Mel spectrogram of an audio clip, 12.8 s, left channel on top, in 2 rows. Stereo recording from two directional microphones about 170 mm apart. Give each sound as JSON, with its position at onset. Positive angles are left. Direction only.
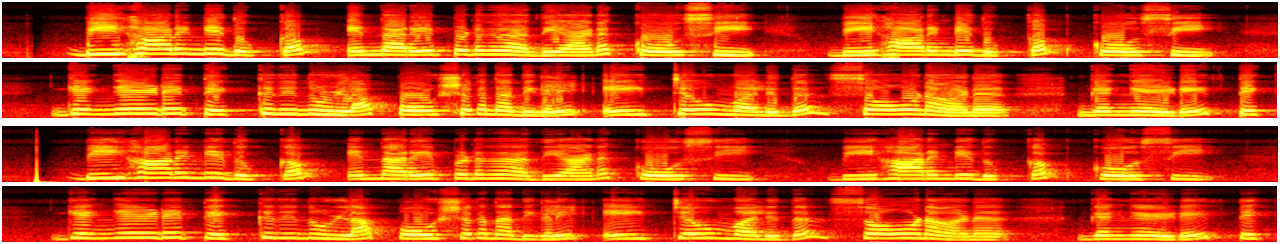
{"t": 0.3, "sound": "a woman's voice", "side_deg": 30}
{"t": 4.2, "sound": "a woman's voice", "side_deg": 25}
{"t": 11.8, "sound": "speech", "side_deg": 40}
